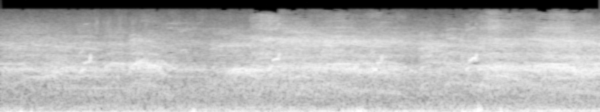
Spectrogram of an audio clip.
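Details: Pied avocet recorded during a summer walk, giving short, clear, sharp notes repeated roughly every half second, with a steady low wind rumble underneath throughout.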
